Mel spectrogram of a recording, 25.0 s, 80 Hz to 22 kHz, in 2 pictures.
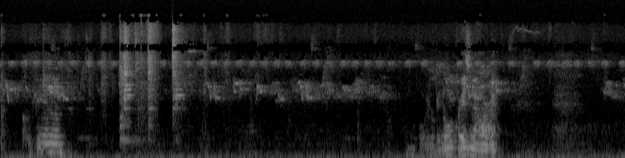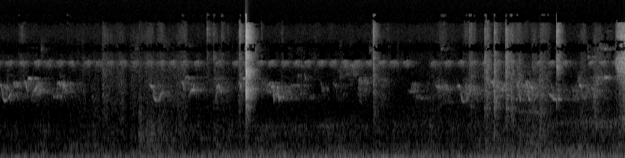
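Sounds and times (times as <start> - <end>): birds chirping: 0.0 - 25.0.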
